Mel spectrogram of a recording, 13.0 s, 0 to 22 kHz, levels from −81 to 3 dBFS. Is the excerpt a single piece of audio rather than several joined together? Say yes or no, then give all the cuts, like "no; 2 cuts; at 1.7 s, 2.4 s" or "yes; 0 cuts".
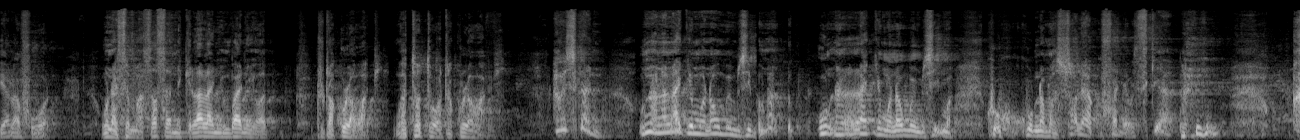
no; 2 cuts; at 1.4 s, 7.6 s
